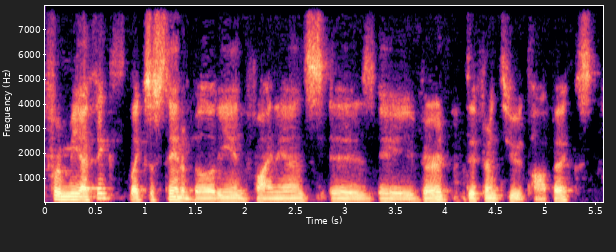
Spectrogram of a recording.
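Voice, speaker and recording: A man's voice: low-pitched, moderate pace, a little mellow, poor audio. A man interviewing someone casually, with informal and somewhat hesitant phrasing.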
